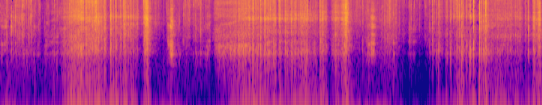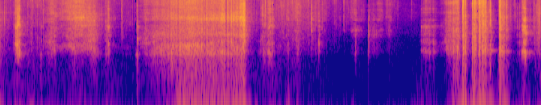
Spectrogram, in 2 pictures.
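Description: A solid, dry, green vintage soap bar held in the hand is scraped with a utility knife blade into crumbly curls. Bursts of bright, dry crunching and tearing scrapes are broken by short pauses, with sharp crackles throughout and almost no low end.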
